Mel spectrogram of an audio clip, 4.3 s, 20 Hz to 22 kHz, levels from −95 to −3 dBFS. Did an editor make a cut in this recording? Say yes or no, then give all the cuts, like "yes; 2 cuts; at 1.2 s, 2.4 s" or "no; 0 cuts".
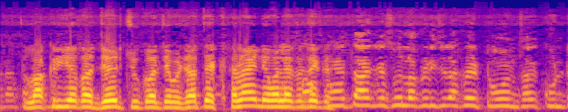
no; 0 cuts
